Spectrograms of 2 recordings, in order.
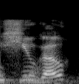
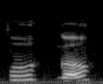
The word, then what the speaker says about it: Hugo: Spanish okay yeah so in Spanish we would not pronounce that H okay we wouldn't say Hugo okay we would say Ugo okay now um an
